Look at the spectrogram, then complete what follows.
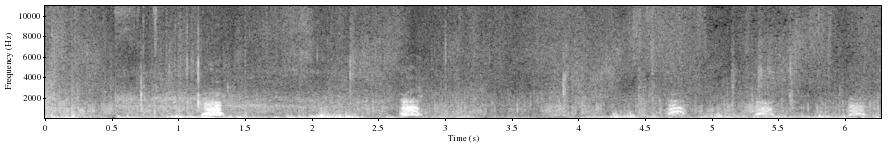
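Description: A dog gives four or five short, sharp barks spaced a second or so apart before starting to run, hitched by a bungee leash to pull a cross-country skier through a winter landscape, over a steady outdoor rumble with faint rustling and shuffling movement.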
